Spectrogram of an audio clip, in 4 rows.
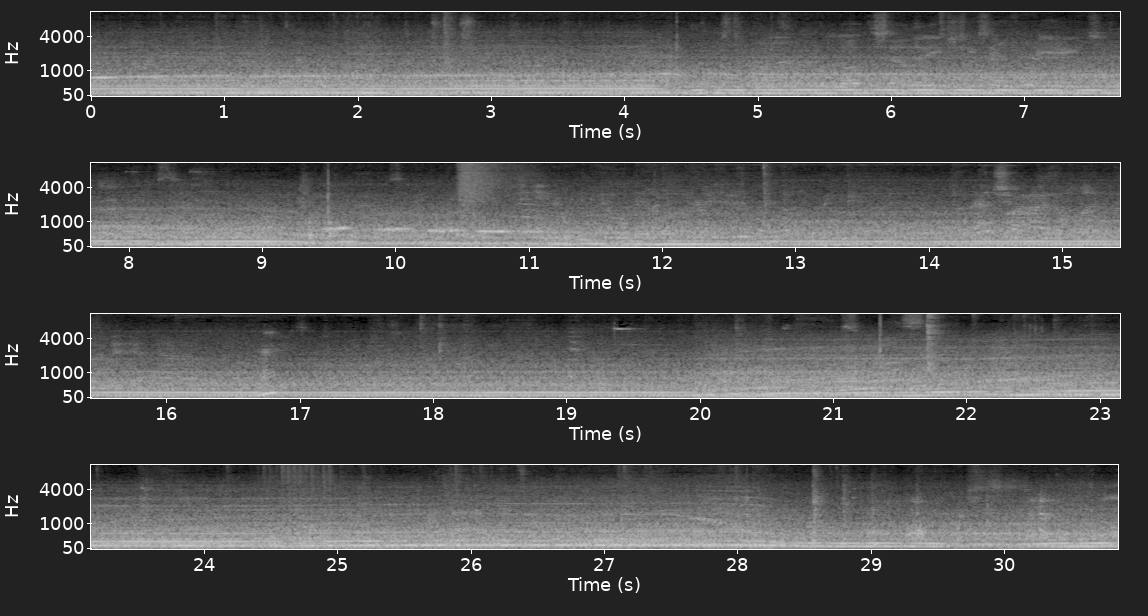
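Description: Inside a 1991 Orion I transit bus under way: the Detroit Diesel 6V92 two-stroke V6 diesel drones steadily. Its pitch steps down about four seconds in and again around ten seconds in, as the Allison HT-748 automatic shifts up. It holds steady for a while, then dips and climbs again from about twenty seconds in as the bus pulls away once more and shifts.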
